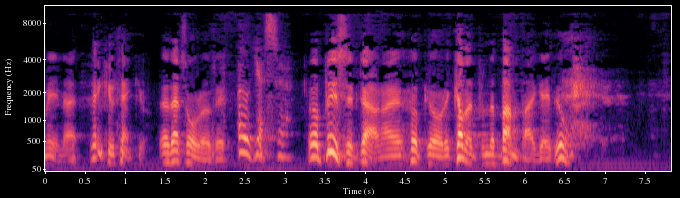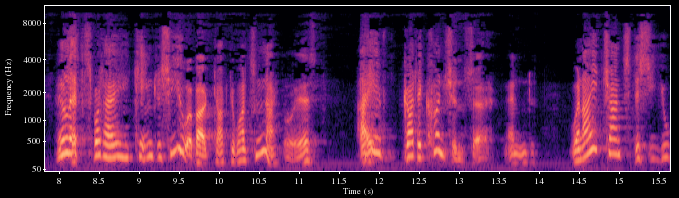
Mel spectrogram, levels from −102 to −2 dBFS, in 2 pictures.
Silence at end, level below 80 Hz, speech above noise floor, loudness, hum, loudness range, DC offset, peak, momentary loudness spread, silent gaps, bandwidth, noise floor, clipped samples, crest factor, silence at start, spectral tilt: 0 s; -68 dBFS; 37 dB; -26 LUFS; none; 4 LU; under 0.1%; -4 dBFS; 14 LU; none; 10 kHz; -63 dBFS; under 0.1%; 22 dB; 0 s; -5 dB/octave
